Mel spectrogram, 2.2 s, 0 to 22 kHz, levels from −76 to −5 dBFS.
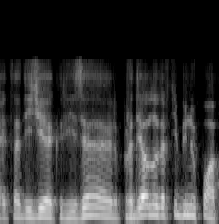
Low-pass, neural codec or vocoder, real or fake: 7.2 kHz; codec, 16 kHz, about 1 kbps, DyCAST, with the encoder's durations; fake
